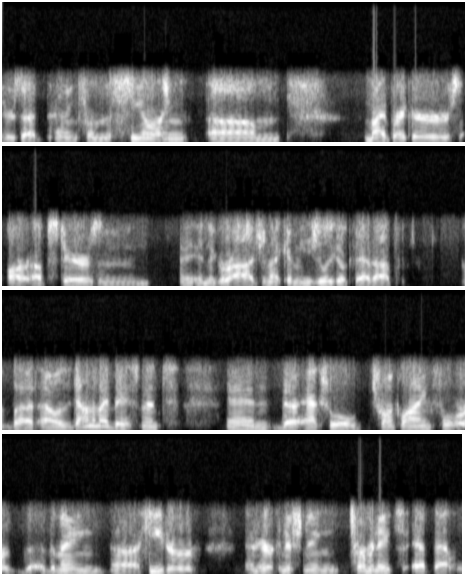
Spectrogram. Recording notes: takes phone calls from listeners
